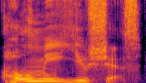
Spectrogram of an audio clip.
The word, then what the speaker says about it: Homoousios: It's pronounced homoousios. How? There's 20 O's. It's Latin.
